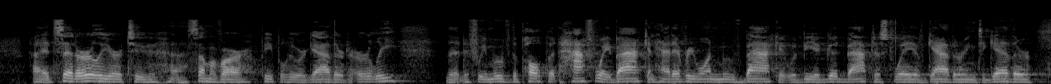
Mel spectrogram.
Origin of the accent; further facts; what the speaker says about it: Calgary, Alberta, Canada; as a Canadian who grew up in Calgary and then spent time up north in Houston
